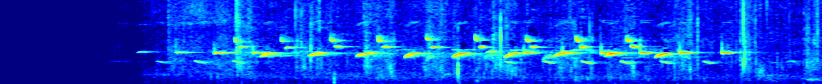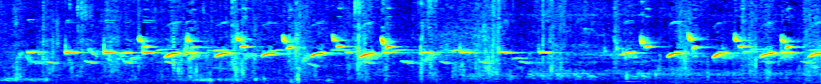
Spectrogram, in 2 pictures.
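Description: Small songbirds chirping and singing, a rapid string of short high notes repeated over and over, starting about a second and a half in after silence.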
